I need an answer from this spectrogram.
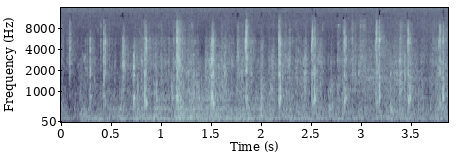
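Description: Clip-clop of hooves from a horse-drawn carriage driving off, a steady, even rhythm of quick hoofbeats that stays faint and continuous throughout, with no voices.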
